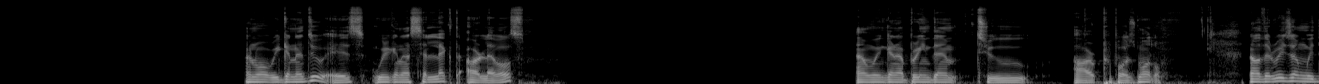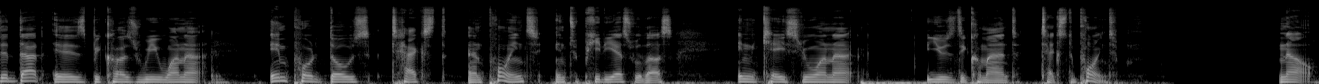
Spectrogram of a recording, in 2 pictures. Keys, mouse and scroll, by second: 1.0 double click, 2.3 scroll up 1, 3.7 click, 4.0 scroll up 1, 4.2 click, 4.6 right click, 6.0 click, 6.4 right click, 6.9 click, 7.4 double click, 9.0 right click, 9.5 click, 26.0 middle click.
